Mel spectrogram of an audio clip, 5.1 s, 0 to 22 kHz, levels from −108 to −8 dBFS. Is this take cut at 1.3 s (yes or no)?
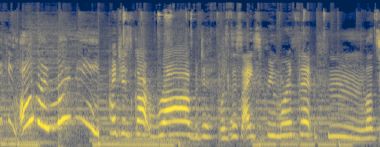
yes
